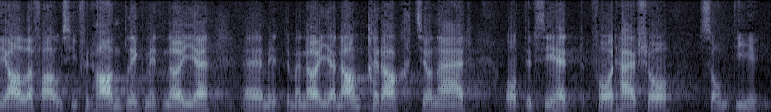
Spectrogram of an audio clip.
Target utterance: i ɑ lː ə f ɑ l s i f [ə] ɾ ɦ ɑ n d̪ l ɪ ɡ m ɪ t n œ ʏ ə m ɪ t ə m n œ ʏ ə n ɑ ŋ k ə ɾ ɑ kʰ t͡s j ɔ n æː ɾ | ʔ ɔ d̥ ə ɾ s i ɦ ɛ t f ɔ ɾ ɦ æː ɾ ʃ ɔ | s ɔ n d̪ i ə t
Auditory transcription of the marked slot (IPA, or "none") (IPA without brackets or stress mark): ə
